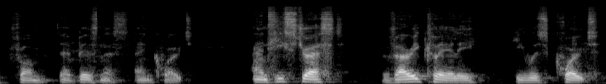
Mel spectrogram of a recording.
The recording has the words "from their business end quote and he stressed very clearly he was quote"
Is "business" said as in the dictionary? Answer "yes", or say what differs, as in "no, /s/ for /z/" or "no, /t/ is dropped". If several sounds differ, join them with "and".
yes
